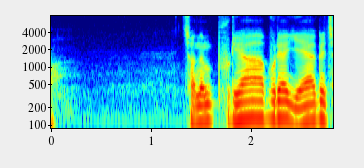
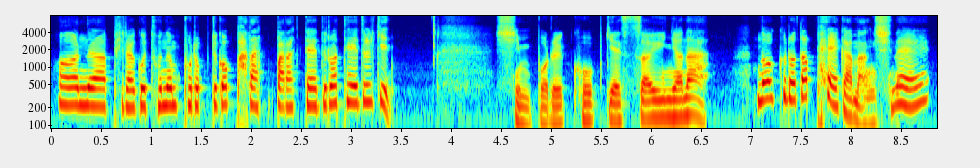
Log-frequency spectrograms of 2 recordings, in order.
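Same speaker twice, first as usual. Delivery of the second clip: put-on scolding old shaman; 10 semitones higher than usual. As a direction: spit the curses down at her. Shaman scolds her back.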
